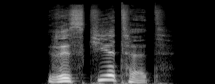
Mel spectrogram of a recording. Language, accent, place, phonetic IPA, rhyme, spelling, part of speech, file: German, Germany, Berlin, [ʁɪsˈkiːɐ̯tət], -iːɐ̯tət, riskiertet, verb, De-riskiertet.ogg
- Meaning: inflection of riskieren: 1. second-person plural preterite 2. second-person plural subjunctive II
